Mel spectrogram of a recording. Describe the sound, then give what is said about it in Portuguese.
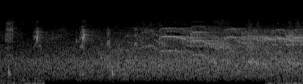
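Small birds chirp and twitter softly, with a few brief high calls early on, then a steadier warbling song over a faint airy background. No voices. “A árvore imediatamente floresceu e os passarinhos vieram cantar nela.”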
